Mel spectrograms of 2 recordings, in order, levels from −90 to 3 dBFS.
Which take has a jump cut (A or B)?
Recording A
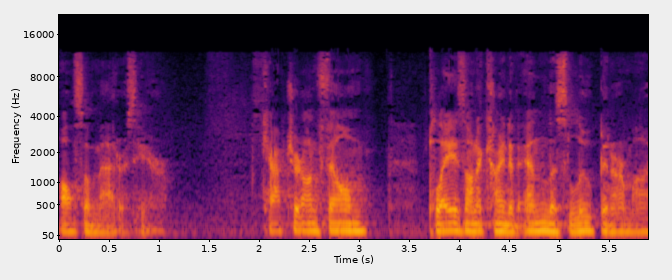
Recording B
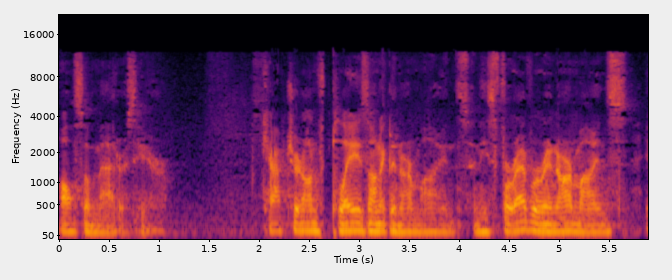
B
